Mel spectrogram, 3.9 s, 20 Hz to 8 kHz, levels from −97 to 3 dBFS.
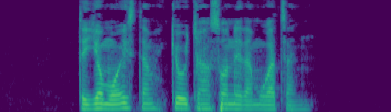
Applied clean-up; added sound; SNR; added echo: none; none; none; none.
